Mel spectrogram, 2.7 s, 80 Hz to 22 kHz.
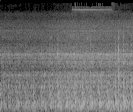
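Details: Nakamichi LX-3 cassette deck, stored unused as new, belts fine, developed a faint steady knock about three times a second over tape hiss during playback; noise lessening as it plays, transport knocking, cause unknown.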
